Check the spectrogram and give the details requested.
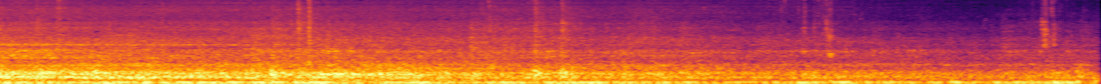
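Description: Passenger train on the adjacent track rumbling past and fading as it draws away, heard from inside a car's cabin, with a few light clicks.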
